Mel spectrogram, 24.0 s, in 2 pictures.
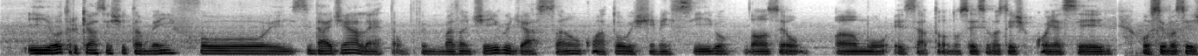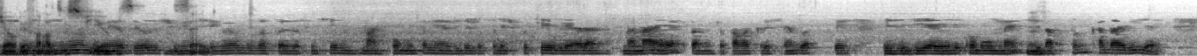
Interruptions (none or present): present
